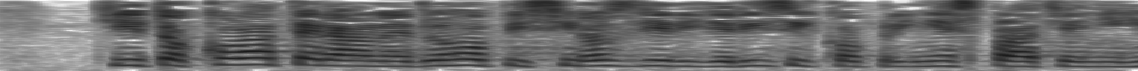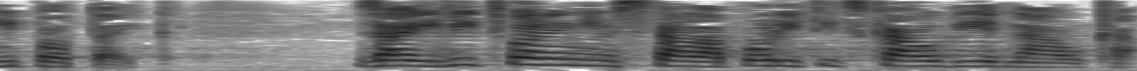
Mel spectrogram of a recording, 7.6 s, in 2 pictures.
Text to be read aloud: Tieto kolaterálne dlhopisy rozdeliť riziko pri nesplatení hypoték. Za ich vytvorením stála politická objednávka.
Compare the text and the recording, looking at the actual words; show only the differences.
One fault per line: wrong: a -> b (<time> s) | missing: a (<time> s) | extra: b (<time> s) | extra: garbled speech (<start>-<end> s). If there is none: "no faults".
no faults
